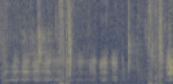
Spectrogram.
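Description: Goats bleat in the Horizon Zero Dawn video game, two short nasal calls separated by about a second against quiet game ambience.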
